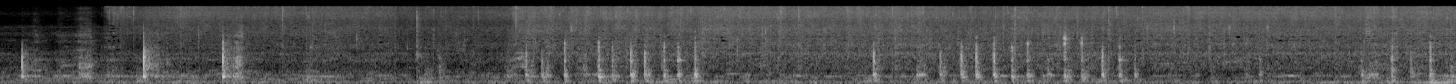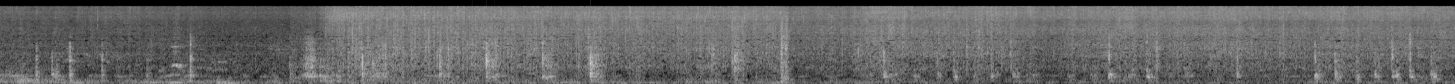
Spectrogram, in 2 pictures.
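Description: Minced garlic sizzling in hot oil in a nonstick frying pan, stirred with a spatula that scrapes and taps the pan. About 18 seconds in the sizzling turns suddenly louder as chopped red onion goes into the pan.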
